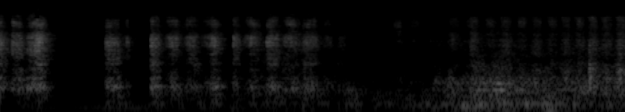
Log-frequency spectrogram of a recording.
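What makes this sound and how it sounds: A pencil rubs and shades across a sheet of drawing paper on a table, working over the face of a portrait. Dry, bright, scratchy strokes come in short bursts separated by brief pauses, with a softer, steadier rubbing toward the end.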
